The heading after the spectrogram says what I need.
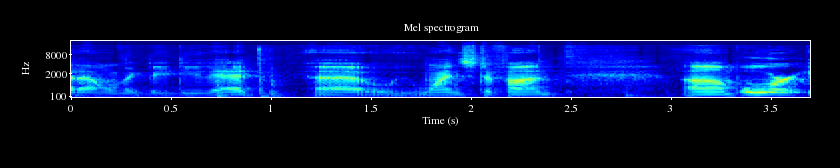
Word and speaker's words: Weihenstephaner: for this beer in September, I believe I pronounced it Weihenstephaner. No, it's Weihenstephaner.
